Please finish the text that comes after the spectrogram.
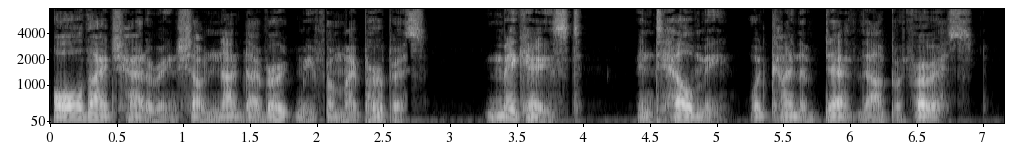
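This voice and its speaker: A man's voice: low-pitched, lively intonation, measured pace, slightly rough, no echo, clean studio sound, heavily acted. A man voicing a stern, menacing storybook genie who makes commanding pronouncements in archaic speech. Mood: stern, impatient. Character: stern, ungrateful, menacing genie freed from long imprisonment. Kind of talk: storybook character voice.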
